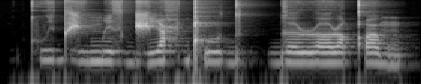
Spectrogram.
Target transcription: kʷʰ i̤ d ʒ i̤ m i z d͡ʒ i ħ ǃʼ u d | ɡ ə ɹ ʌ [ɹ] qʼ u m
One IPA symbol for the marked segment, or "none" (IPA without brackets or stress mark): ɹ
